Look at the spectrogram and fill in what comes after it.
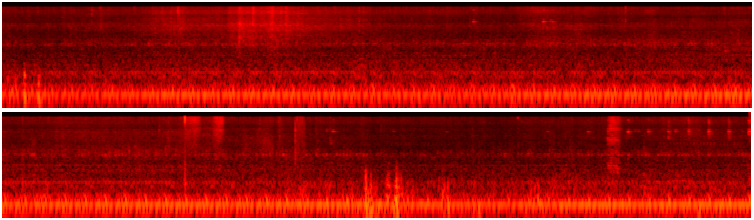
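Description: A vehicle's engine idling steadily, giving a constant low hum. A couple of short knocks come about eleven seconds in.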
